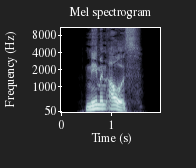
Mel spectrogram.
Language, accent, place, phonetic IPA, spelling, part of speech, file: German, Germany, Berlin, [ˌnɛːmən ˈaʊ̯s], nähmen aus, verb, De-nähmen aus.ogg
- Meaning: first-person plural subjunctive II of ausnehmen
